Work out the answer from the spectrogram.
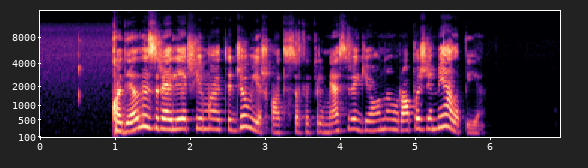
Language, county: Lithuanian, Vilnius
